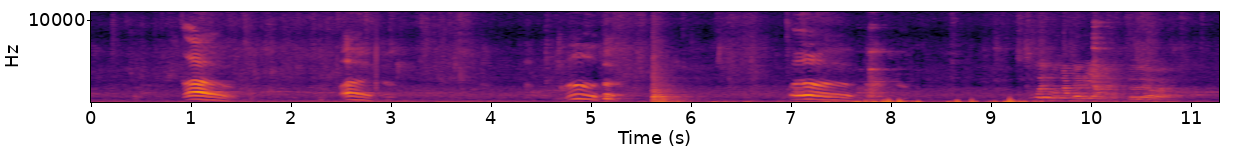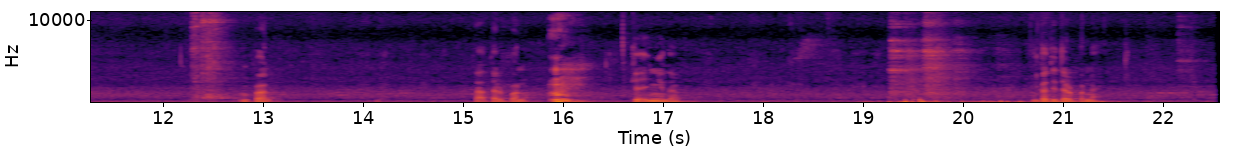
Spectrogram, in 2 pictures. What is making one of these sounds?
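A baby coos and squeals in short bursts close by.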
